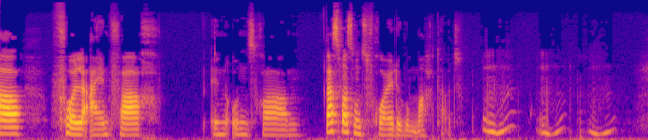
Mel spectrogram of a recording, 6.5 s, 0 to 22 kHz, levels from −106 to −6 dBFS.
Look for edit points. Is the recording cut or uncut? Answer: uncut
